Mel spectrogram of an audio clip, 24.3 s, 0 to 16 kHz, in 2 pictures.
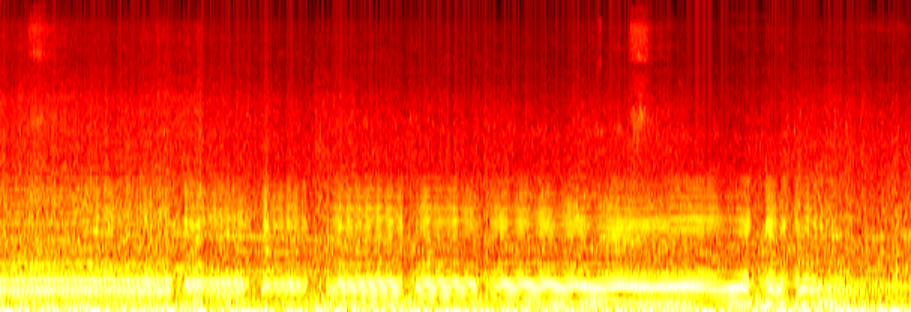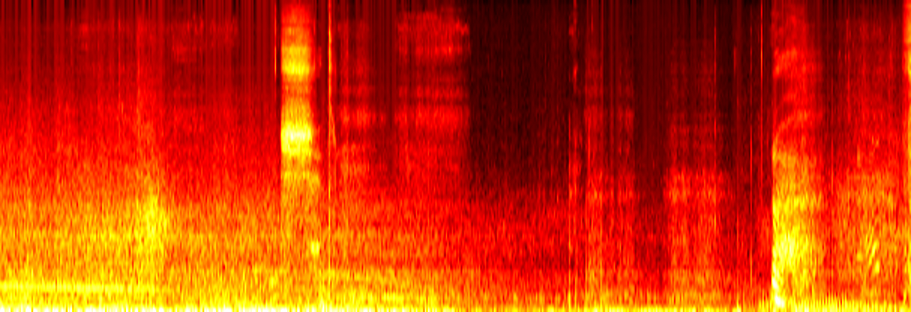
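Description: Honda Monkey 125's small single-cylinder engine running at road speed with wind on the microphone, faltering with several brief dropouts. About ten seconds in it cuts out and its note falls away as the bike coasts to a stop: a stall that the rider takes for a loss of fuel.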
